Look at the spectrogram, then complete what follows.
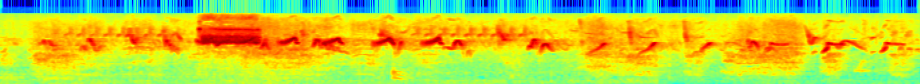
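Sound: birds chirping and trilling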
